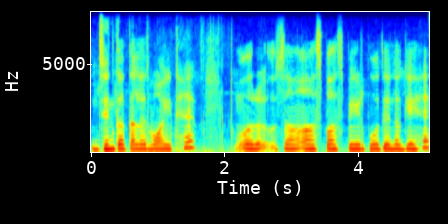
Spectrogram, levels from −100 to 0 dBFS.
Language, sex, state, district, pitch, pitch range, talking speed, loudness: Hindi, female, Uttar Pradesh, Lalitpur, 255 Hz, 245-260 Hz, 130 wpm, -17 LUFS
